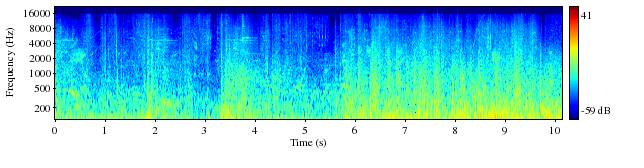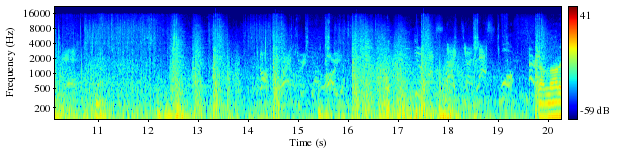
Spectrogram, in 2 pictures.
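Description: Turrets fire in the sci-fi mining game Deep Rock Galactic, a dense stream of booming, thumping shots and mechanical clatter that continues for the whole stretch, with a voice briefly audible beneath.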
